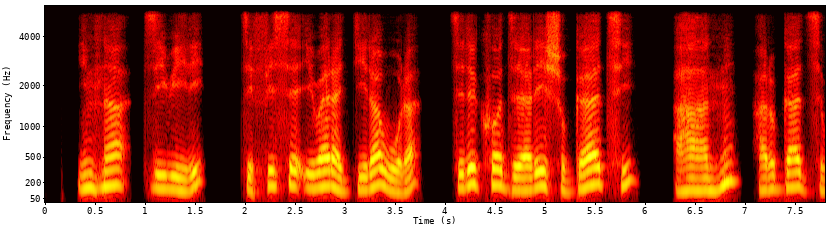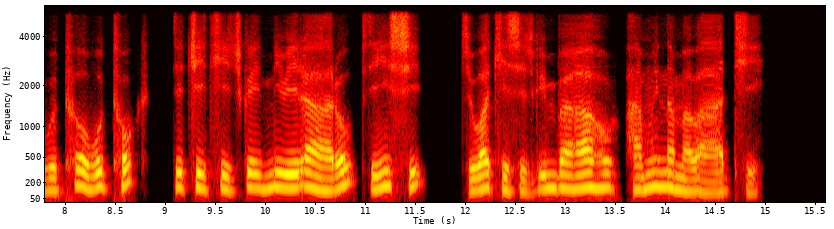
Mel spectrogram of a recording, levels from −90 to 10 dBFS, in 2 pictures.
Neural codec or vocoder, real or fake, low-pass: codec, 16 kHz, 0.3 kbps, FocalCodec; fake; 5.4 kHz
